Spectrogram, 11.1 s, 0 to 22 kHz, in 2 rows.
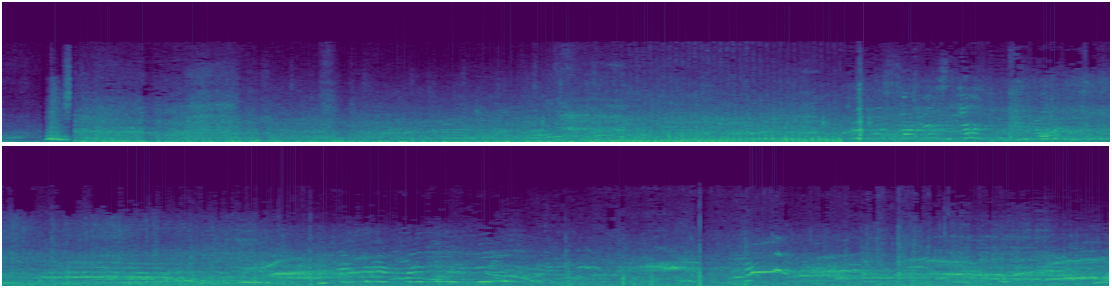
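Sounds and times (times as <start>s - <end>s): faint voices: 0.0s - 11.0s
heavy low rumble: 0.4s - 6.9s.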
